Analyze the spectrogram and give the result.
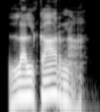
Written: ललकारना

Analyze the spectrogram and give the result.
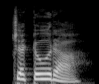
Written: चटोरा

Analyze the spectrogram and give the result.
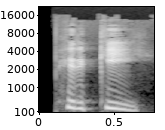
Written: फिरकी

